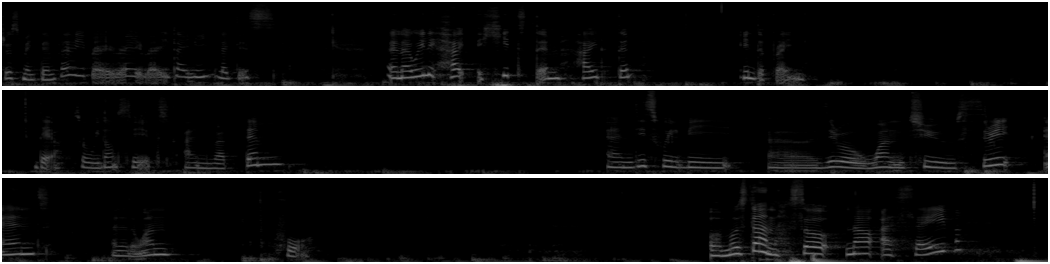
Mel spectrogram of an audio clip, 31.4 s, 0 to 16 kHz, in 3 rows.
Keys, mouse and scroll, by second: 0.0 s, 2.7 KP_1, 4.3 g, 6.7 g, 8.2 KP_3, 9.6 z, 10.7 Tab, 11.4 click, 12.2 s, 13.4 g, 14.2 s, 16.3-20.9 drag, 20.9 Tab, 21.7 shift+d, 22.5-24.1 drag, 26.2 ctrl+s.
